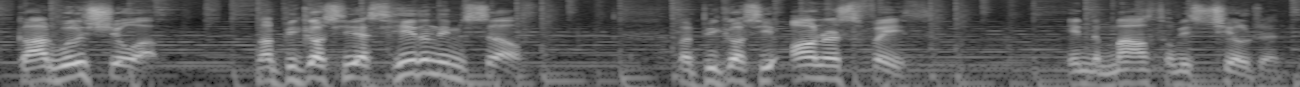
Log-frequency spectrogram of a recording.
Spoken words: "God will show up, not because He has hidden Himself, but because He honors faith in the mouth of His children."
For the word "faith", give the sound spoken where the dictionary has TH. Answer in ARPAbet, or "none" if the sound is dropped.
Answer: TH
